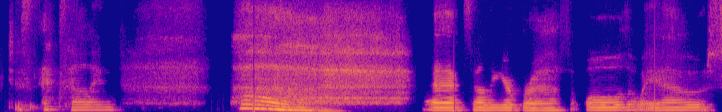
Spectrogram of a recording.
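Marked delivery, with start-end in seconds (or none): 2.3-4.3 loud falling sigh; dramatic sigh. Shown as a demonstration. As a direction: let out the biggest sigh. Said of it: "with the biggest sigh".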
